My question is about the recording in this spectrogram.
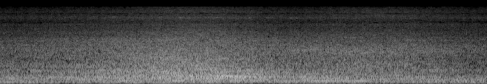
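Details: Honda Vario 110 carburetor scooter during the charging check with the headlight switched on: quiet, steady idle that swells briefly with a light blip and settles back evenly; charging would not reach 14 V, and the battery is suspected.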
